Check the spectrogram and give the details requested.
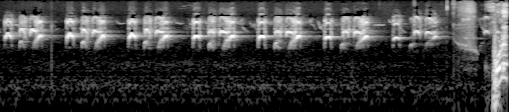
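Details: Chinese Bamboo Partridge, a pheasant relative calling from thickets, gives loud, harsh, ringing double phrases about once a second, heard as 'chotto-koi' ('come here'), repeated over and over; a brief noise burst ends it.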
